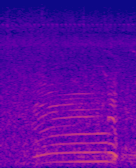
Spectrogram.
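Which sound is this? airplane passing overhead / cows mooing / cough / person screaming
cows mooing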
